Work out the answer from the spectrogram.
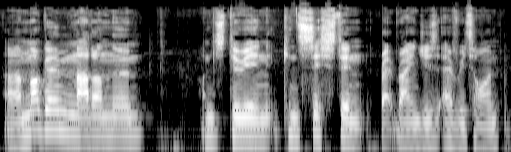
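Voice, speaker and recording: A British man chats straight to his viewers in a relaxed vlog, mid-pitched and ordinary in tone. He is blunt and jokey, swearing freely as he gives fitness tips. Much of it is recorded indoors at a gym. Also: a little slow. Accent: British English. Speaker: vlogger and personal trainer. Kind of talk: casual vlog chat.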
